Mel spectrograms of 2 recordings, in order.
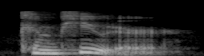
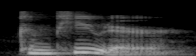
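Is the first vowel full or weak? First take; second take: weak; weak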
